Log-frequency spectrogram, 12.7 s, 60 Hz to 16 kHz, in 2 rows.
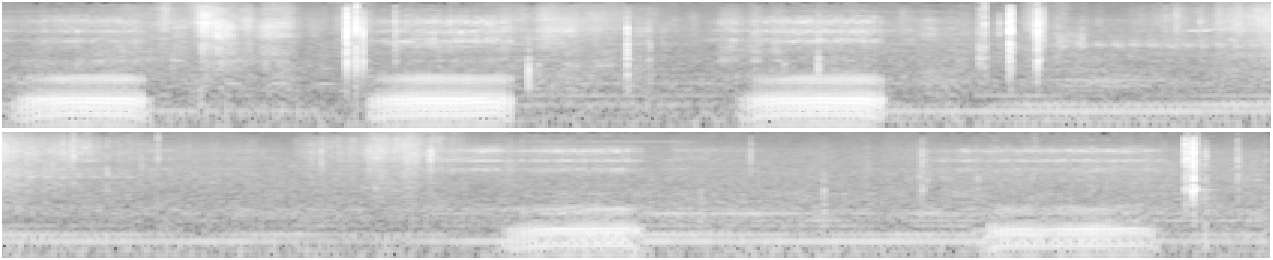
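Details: Pet bulldogs asleep and snoring, recorded March 4, 2010: three coarse, low snores in quick succession, a pause of several seconds with light clicks and rustling, then two more rumbling snores.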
